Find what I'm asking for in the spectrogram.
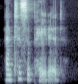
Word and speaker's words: anticipated: Anticipated. Anticipated. Again, the accent is on the second syllable. Anticipated.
